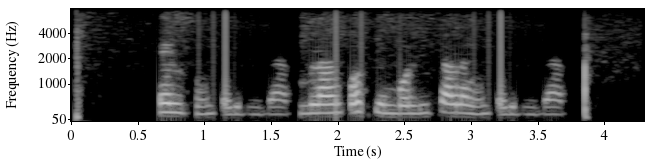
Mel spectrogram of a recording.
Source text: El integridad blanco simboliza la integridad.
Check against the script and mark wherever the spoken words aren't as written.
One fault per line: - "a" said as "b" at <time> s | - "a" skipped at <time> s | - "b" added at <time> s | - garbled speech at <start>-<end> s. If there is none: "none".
none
